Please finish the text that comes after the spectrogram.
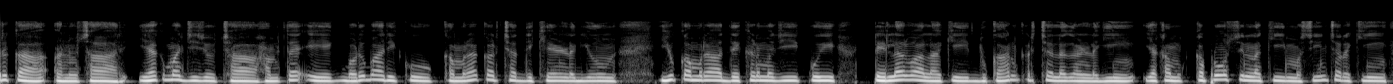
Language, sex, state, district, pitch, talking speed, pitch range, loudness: Kumaoni, male, Uttarakhand, Uttarkashi, 170 Hz, 150 wpm, 155-185 Hz, -14 LUFS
